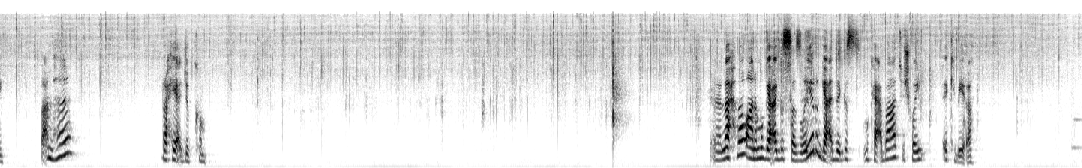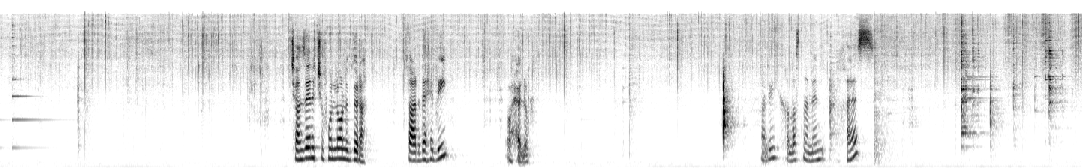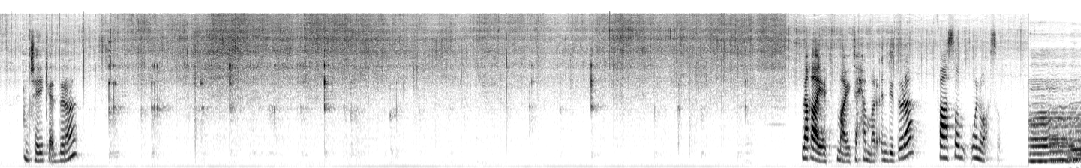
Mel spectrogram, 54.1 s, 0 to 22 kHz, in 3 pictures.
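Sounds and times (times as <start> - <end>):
corn kernels sizzling in pan: 0.0 - 53.2.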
